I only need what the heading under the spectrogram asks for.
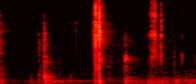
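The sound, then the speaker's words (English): A drink can is cracked open into a microphone: a faint tap, then a sharp metallic pop followed by a short burst of fizzing hiss and a few soft clicks, with no voices. “I'm going to crack it open into the mic.”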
